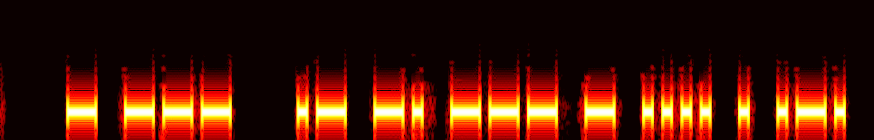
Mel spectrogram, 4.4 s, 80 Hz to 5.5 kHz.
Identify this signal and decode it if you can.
Morse code, heard as a keyed tone, about 25 wpm, 600 Hz. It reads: TO ANOTHER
